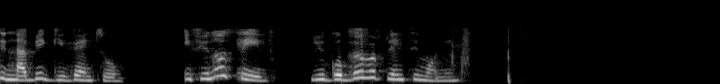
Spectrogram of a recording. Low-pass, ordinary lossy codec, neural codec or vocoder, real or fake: 5.4 kHz; AAC, 24 kbps; codec, 24 kHz, 6 kbps, HILCodec; fake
